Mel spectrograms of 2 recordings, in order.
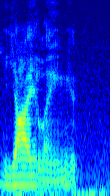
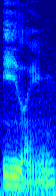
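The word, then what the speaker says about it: Yi Ling: Rock Drakes, the E-Ling, some people say Y-Ling or Yi-Ling, pronounce E-Ling, but, whatever, I took Chinese as my second language in K through 12, but whatever.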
